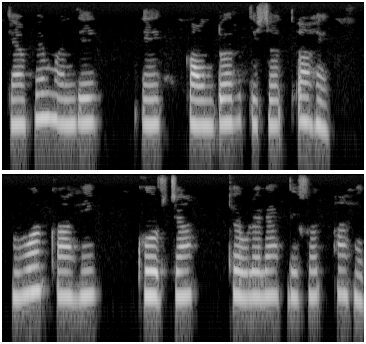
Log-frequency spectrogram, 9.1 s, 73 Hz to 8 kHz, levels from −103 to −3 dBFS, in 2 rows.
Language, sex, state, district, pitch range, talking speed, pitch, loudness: Marathi, female, Maharashtra, Dhule, 260-275 Hz, 80 wpm, 265 Hz, -31 LUFS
